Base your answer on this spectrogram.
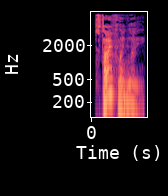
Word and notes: stiflingly: British English

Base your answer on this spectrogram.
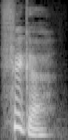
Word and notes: figure: British English

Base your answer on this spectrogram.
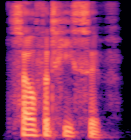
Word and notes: self adhesive: British English

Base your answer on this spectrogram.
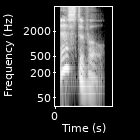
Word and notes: aestival: English; British English

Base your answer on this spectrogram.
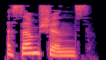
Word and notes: assumptions: British English

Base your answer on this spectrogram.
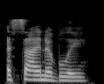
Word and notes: assignably: British English

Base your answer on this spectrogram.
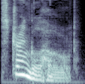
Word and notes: stranglehold: British English

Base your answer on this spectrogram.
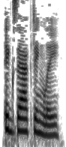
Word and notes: exactingly: British English

